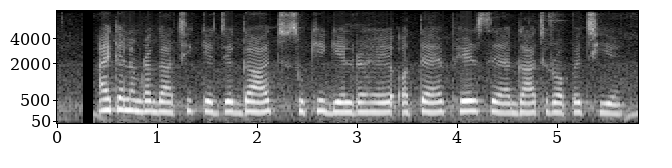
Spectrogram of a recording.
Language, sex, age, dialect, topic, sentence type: Maithili, female, 25-30, Eastern / Thethi, agriculture, statement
